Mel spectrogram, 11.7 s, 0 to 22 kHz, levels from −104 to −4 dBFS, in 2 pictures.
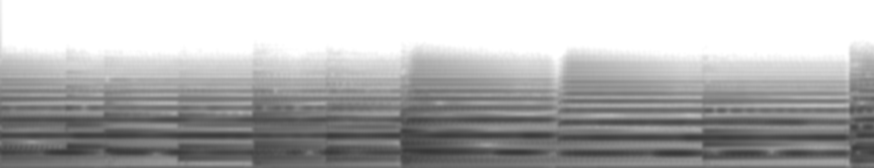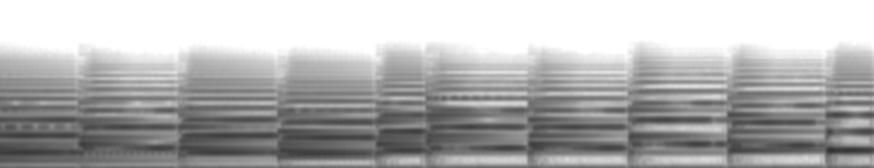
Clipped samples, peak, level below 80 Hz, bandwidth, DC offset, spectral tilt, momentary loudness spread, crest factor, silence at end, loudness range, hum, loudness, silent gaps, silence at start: under 0.1%; -12 dBFS; -68 dBFS; 5.6 kHz; 0.5%; -7.5 dB/octave; 4 LU; 14 dB; 0 s; 2 LU; none; -28 LUFS; none; 0 s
